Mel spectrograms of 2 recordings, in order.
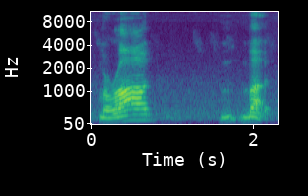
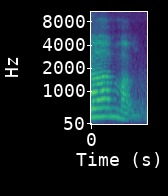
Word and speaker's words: Maramag: I'm in Marag Mug. I've been saying it wrong. Everybody's telling me I'm saying Maramag. Maramag.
